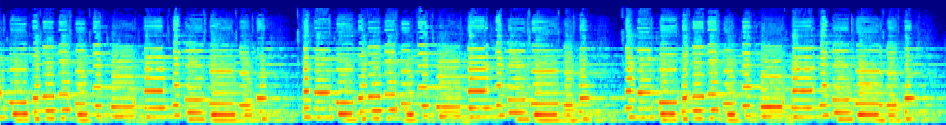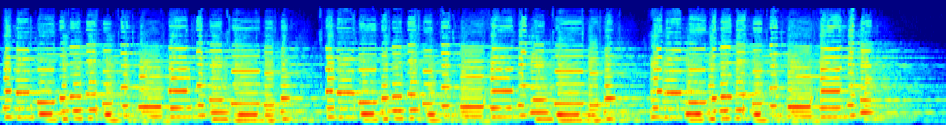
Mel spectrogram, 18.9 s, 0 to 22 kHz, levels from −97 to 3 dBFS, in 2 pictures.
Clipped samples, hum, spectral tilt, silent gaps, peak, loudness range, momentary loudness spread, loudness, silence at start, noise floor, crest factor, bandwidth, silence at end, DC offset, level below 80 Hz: under 0.1%; none; -5 dB/octave; none; -6 dBFS; 1 LU; 5 LU; -20 LUFS; 0 s; -41 dBFS; 14 dB; 15.5 kHz; 0.15 s; under 0.1%; -78 dBFS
